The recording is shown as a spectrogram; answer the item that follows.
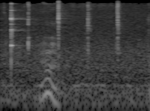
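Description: Light clinks of a ceramic spoon against a small ceramic bowl, about five short taps spread over two seconds, the first few ringing briefly. A short voiced sound from the taster comes about half a second in.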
